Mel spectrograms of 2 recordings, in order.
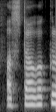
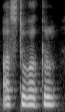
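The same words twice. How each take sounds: First: Said in the usual way. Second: अष्टवक्र with short 'a' after sht; mispronounced अष्टवक्र. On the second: Shown as a demonstration. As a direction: say अष्टवक्र as ash-ta-vakr. (अष्टवक्र में 'ट' छोटा) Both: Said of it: "अष्टावक्र होता है".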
